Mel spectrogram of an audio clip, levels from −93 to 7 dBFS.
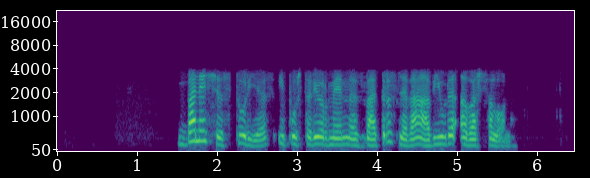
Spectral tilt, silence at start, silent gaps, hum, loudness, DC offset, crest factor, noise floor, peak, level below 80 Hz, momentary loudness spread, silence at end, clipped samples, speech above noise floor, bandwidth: -10.5 dB/octave; 1.5 s; none; none; -21 LUFS; under 0.1%; 20 dB; under -90 dBFS; -2 dBFS; -68 dBFS; 9 LU; 0.8 s; under 0.1%; over 69 dB; 4 kHz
